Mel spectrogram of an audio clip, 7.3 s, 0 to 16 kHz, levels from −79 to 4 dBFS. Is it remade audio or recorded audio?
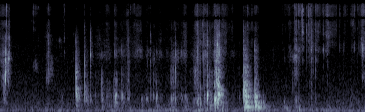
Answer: recorded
